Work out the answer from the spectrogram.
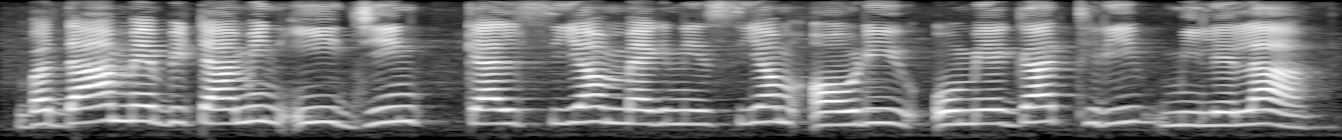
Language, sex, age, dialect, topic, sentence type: Bhojpuri, female, 18-24, Northern, agriculture, statement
